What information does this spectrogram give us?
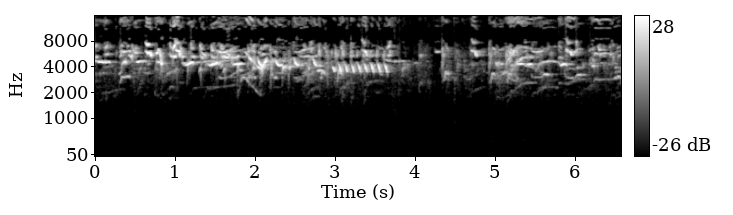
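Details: Red siskin of Venezuela singing on 25 June 2022: a fast, buzzy, chattering phrase of high chirps and trills, a short near-silent gap, then another energetic twittering run.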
